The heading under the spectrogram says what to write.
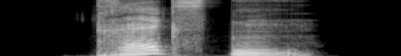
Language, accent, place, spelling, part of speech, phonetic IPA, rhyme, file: German, Germany, Berlin, trägsten, adjective, [ˈtʁɛːkstn̩], -ɛːkstn̩, De-trägsten.ogg
- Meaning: 1. superlative degree of träge 2. inflection of träge: strong genitive masculine/neuter singular superlative degree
